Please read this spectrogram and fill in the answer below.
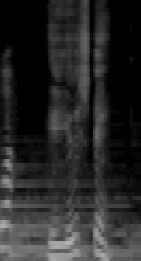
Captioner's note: repeats second word in Cherokee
